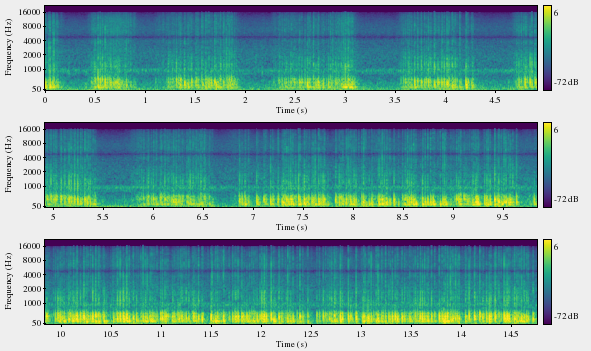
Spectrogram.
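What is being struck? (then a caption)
Woven fabric cushion. Long natural fingernails scratch a soft, stuffed, brown textured woven-fabric cushion, making a raspy, muffled scratching concentrated in the low and mid range. For the first few seconds the scratches come in separate rhythmic strokes with short pauses. They then merge into a continuous, denser scratching that runs to the end.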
